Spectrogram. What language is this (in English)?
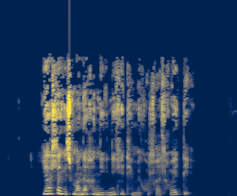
Mongolian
